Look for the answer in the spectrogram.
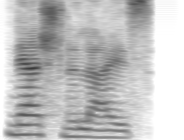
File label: "nationalize", Indian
